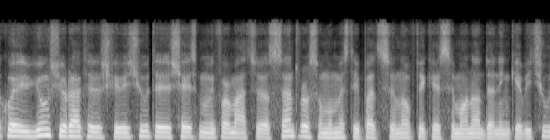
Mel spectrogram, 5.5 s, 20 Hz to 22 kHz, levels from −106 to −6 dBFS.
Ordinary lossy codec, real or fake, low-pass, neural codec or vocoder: Opus, 32 kbps; fake; 10.8 kHz; codec, 16 kHz in and 24 kHz out, 0.9 kbps, LongCat-Audio-Codec, four codebook decoder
